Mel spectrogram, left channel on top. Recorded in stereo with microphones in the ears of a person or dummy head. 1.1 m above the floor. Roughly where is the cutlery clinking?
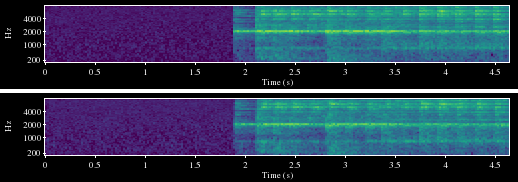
Left.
